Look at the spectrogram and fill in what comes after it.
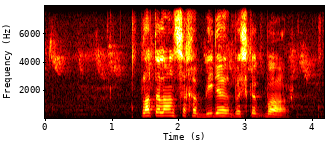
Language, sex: Afrikaans, male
